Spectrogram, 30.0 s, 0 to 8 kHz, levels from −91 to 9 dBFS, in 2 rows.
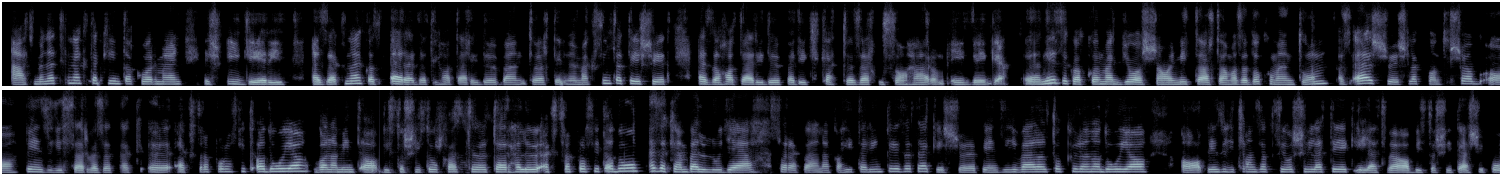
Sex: female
